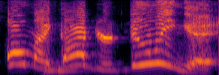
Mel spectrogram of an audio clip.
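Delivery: high, loud, thrilled shriek; excited squeal. Retold or imitated. Telling how Shelly shrieked as the door moved, thrilled. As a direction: squeal with amazed delight.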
